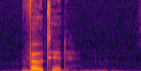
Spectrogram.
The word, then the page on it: voted: American English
